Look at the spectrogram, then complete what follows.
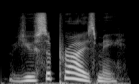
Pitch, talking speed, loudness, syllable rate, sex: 185 Hz, 130 wpm, -17 LUFS, 4.5 syllables/s, female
